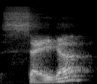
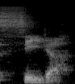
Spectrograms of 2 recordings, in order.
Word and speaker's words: Sega: it okay Hugo once they die it's actually pronounced Sega but raelia everyone always says seiga yeah it's either one whatever floats you but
